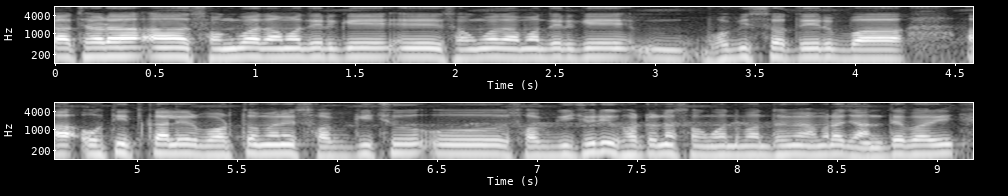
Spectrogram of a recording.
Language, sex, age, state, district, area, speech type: Bengali, male, 30-45, West Bengal, Paschim Medinipur, rural, spontaneous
